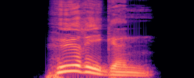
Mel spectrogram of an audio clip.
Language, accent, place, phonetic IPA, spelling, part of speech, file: German, Germany, Berlin, [ˈhøːʁɪɡn̩], hörigen, adjective, De-hörigen.ogg
- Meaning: inflection of hörig: 1. strong genitive masculine/neuter singular 2. weak/mixed genitive/dative all-gender singular 3. strong/weak/mixed accusative masculine singular 4. strong dative plural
